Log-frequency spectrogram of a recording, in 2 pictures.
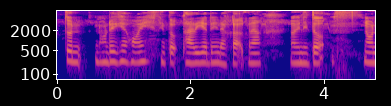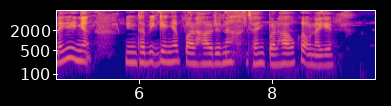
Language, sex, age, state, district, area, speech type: Santali, female, 18-30, West Bengal, Purba Bardhaman, rural, spontaneous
